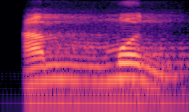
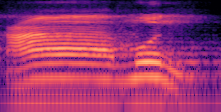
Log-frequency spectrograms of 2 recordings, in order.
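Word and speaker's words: عَمٌّ: dari Ibu apa kholun dalam mengucapkan jangan salah ammun bukan amun kalau bacanya amamun artinya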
